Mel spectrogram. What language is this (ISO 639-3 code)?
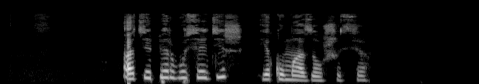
bel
